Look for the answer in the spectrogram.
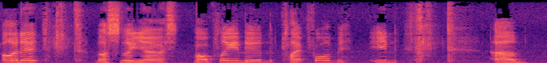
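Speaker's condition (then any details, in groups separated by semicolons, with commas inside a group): Cerebral palsy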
